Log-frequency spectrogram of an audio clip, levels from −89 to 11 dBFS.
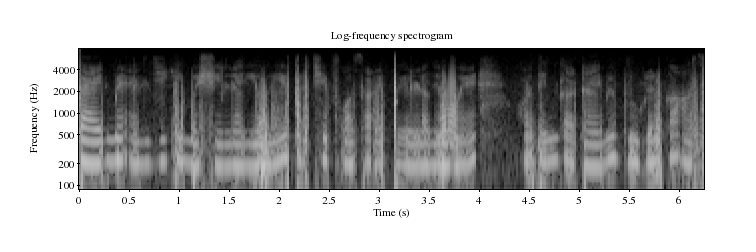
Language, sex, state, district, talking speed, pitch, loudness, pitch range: Hindi, female, Bihar, West Champaran, 200 wpm, 205 Hz, -24 LUFS, 185-220 Hz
